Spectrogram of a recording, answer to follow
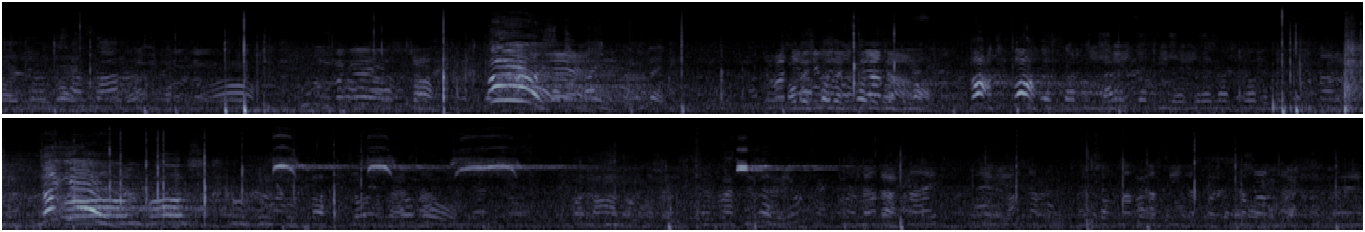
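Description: Sharp thuds of a football being kicked and players shouting on the pitch. A referee's whistle blows a few short blasts from about twelve seconds in, with one more brief blast near sixteen seconds, just after a goal is scored.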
